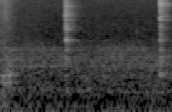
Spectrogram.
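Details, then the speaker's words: Caravan boiler with no gas supply: in a quiet room, a sharp click repeats about every second; the igniter sparks but no gas reaches the burner, so no hot water. "that's a ticking cuz we got now gas which means no hot water"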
